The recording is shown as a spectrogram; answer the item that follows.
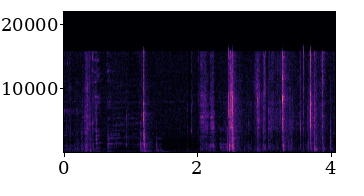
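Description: Hands handling and picking at a cardboard box, making scattered clicks, taps and scraping rustles, the sharpest about two and a half seconds in.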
